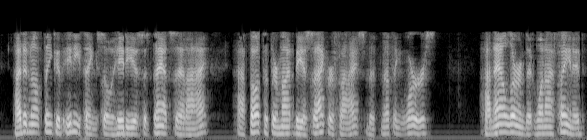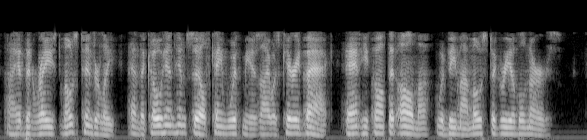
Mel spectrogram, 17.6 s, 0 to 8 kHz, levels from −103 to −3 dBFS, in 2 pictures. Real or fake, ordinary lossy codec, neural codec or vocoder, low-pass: real; AAC, 16 kbps; none; 7.2 kHz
